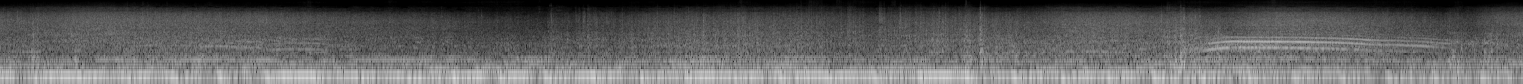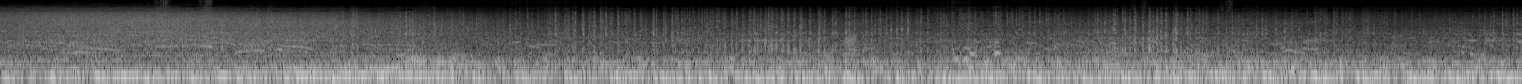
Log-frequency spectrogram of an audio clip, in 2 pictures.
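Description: A New Year's fireworks display sounds as a continuous dense crackle and rumble of bursts, with crowd voices and music beneath. About twelve seconds in comes a long rising-and-falling whoop.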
